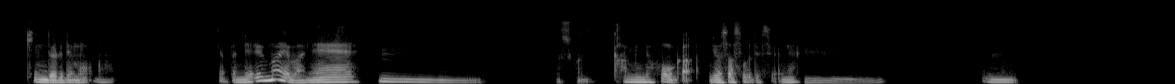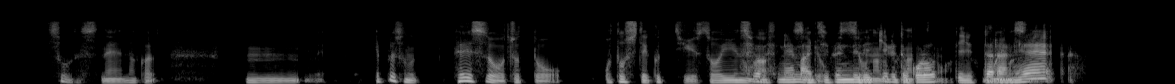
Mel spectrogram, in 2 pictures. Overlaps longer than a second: present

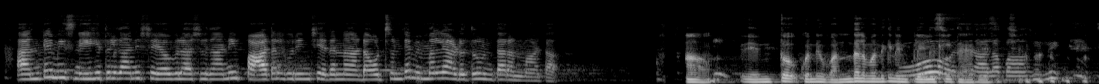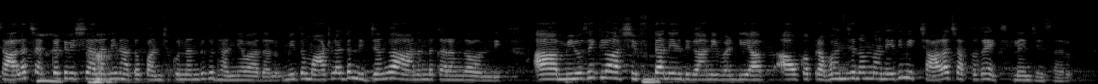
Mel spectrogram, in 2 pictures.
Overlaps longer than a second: present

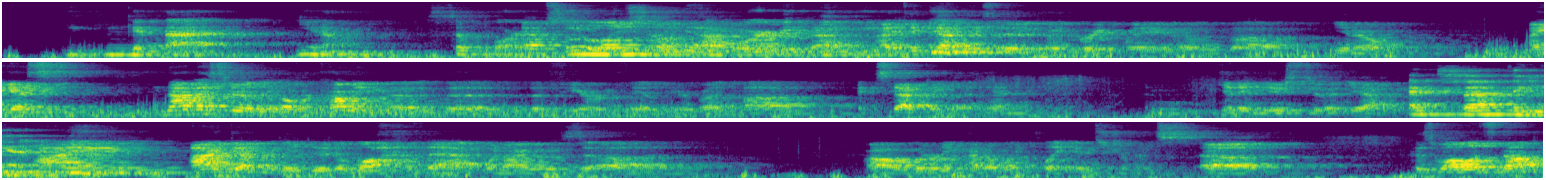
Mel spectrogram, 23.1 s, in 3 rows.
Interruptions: present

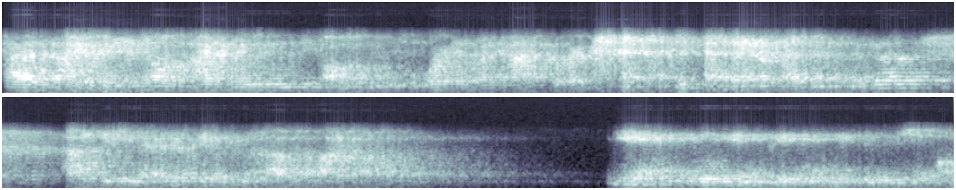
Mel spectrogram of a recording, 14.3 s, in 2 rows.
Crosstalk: none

